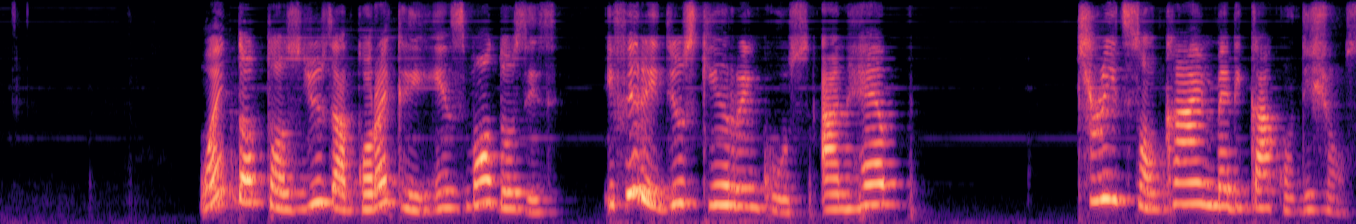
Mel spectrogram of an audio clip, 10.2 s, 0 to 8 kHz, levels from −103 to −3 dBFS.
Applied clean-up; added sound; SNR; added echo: neural mask model DeepFilterNet 3.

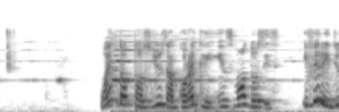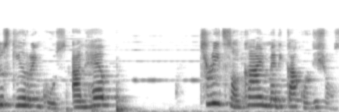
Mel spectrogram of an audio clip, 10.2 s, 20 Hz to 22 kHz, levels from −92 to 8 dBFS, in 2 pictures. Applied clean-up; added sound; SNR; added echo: classical method WPE with log-MMSE.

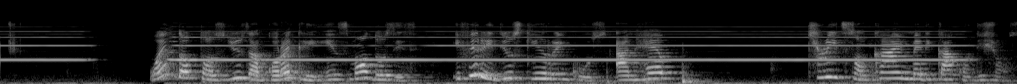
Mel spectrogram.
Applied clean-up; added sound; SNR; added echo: none; Wind instrument, woodwind instrument; 5 dB; reverberation time 0.5 s.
